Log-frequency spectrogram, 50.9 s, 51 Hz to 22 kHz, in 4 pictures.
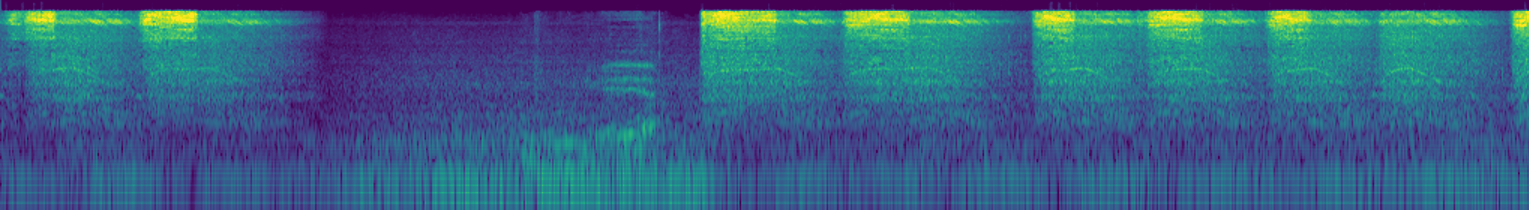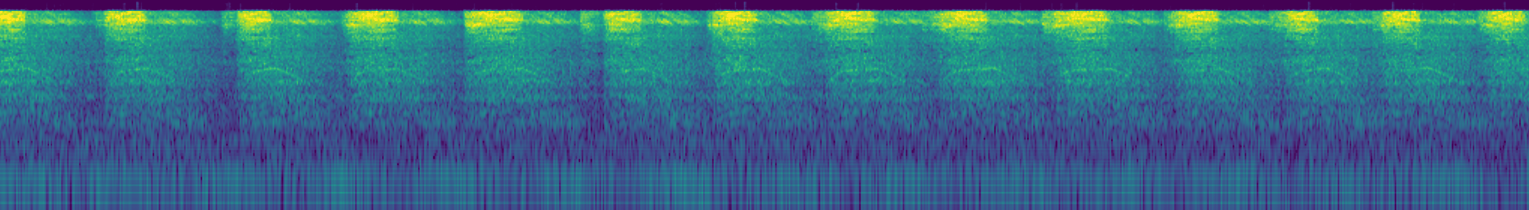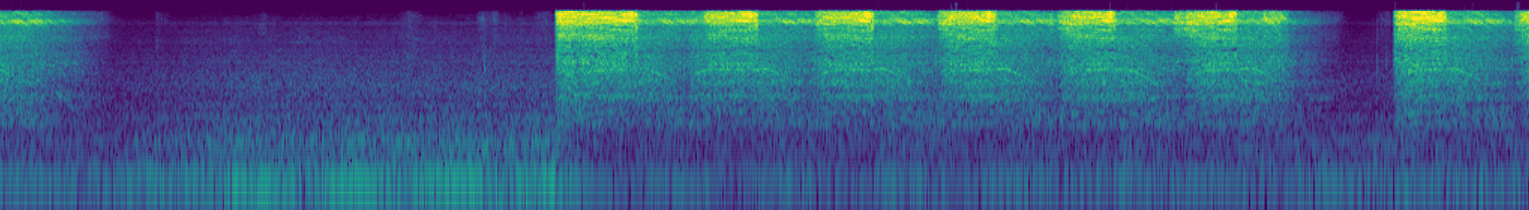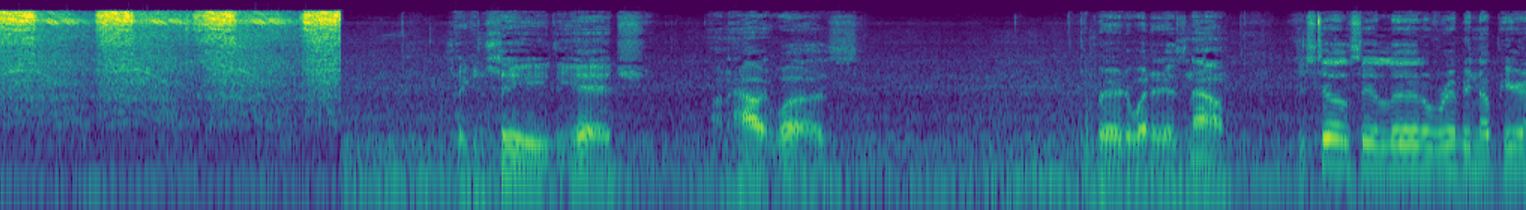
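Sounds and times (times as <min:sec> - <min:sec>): sharpener motor hum: 0:05.9 - 0:26.3, 0:30.1 - 0:41.1.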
